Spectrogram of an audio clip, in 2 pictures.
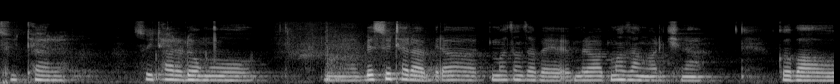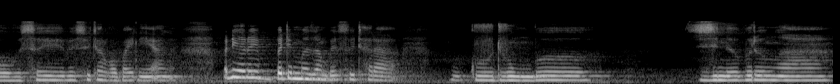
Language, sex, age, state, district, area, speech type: Bodo, female, 30-45, Assam, Chirang, urban, spontaneous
